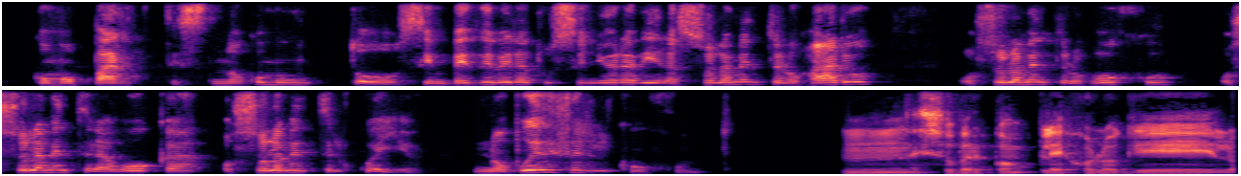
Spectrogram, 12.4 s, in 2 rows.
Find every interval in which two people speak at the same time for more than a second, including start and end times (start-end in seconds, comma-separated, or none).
none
